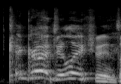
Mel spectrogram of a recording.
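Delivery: high-pitched, grudging mock congratulations; pissed congratulations. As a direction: imitate congratulating someone while still annoyed. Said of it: "she's kind of pissed still".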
